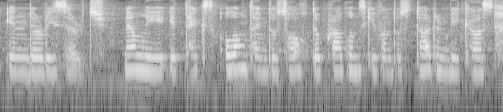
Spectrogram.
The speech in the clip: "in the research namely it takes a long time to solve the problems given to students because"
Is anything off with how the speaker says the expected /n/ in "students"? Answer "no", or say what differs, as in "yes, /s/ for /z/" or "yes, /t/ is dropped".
yes, /n/ is dropped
